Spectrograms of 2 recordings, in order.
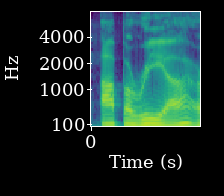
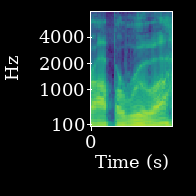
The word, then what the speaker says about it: aporia: Perplexity in the Greek is aporia or aporua, however you want to say it. – According to the computer, you said it right.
